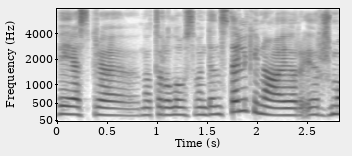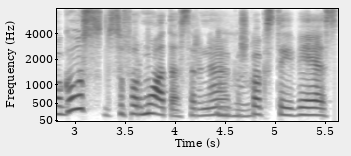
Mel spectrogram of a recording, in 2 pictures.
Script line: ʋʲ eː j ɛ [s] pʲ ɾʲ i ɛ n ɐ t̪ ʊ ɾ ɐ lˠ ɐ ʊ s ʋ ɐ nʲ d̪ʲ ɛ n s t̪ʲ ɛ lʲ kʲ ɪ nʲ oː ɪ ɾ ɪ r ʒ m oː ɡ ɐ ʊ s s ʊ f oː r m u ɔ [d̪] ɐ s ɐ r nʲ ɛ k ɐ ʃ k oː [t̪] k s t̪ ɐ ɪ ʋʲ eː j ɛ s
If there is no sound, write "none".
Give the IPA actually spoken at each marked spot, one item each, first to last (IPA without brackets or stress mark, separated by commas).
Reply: s, t̪, none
